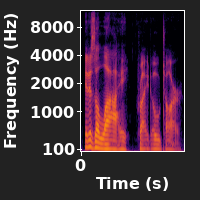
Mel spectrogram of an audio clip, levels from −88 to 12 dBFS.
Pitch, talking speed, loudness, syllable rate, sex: 110 Hz, 200 wpm, -19 LUFS, 3.9 syllables/s, male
